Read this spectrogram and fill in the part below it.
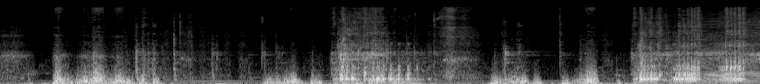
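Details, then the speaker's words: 1979 Suzuki RM125 two-stroke, stored 15 years, about 155 psi compression, first ride: uneven buzz dropping out and catching again, sputtering; owner suspects lean running, possibly from a loose intake clamp, with the air filter also in question. "but it does sound like it's running a bit lean which is not good you can hear it kind of sputter"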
